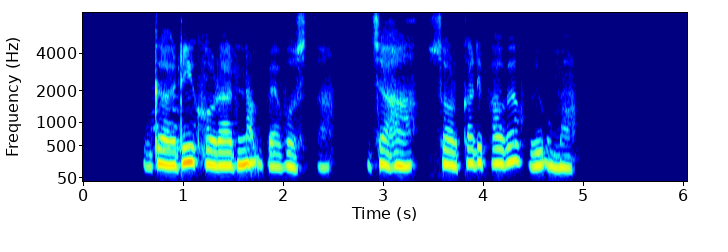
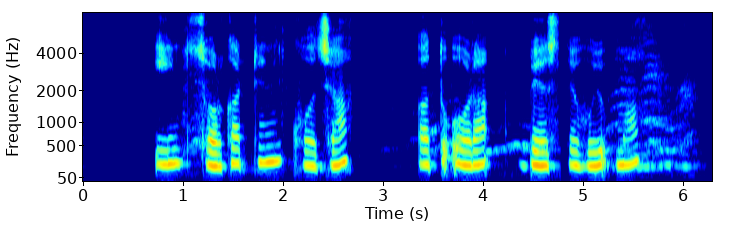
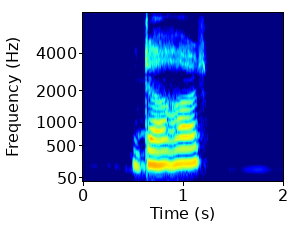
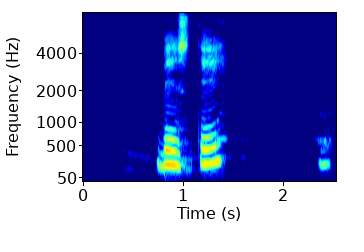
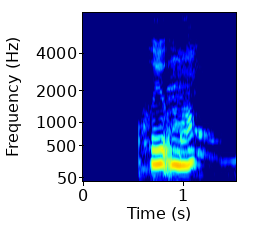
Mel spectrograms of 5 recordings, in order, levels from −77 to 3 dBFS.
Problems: background conversations at intervals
